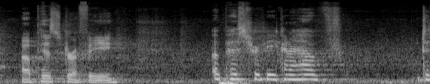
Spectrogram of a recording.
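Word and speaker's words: epistrophe: Apistrophe. Are there any alternate pronunciations? There's just the one. Apistrophe.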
